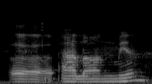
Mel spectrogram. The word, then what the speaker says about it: Alan Muir: No, it's the Allen Muir. It's like, say it like the Alamo. Alan Muir.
